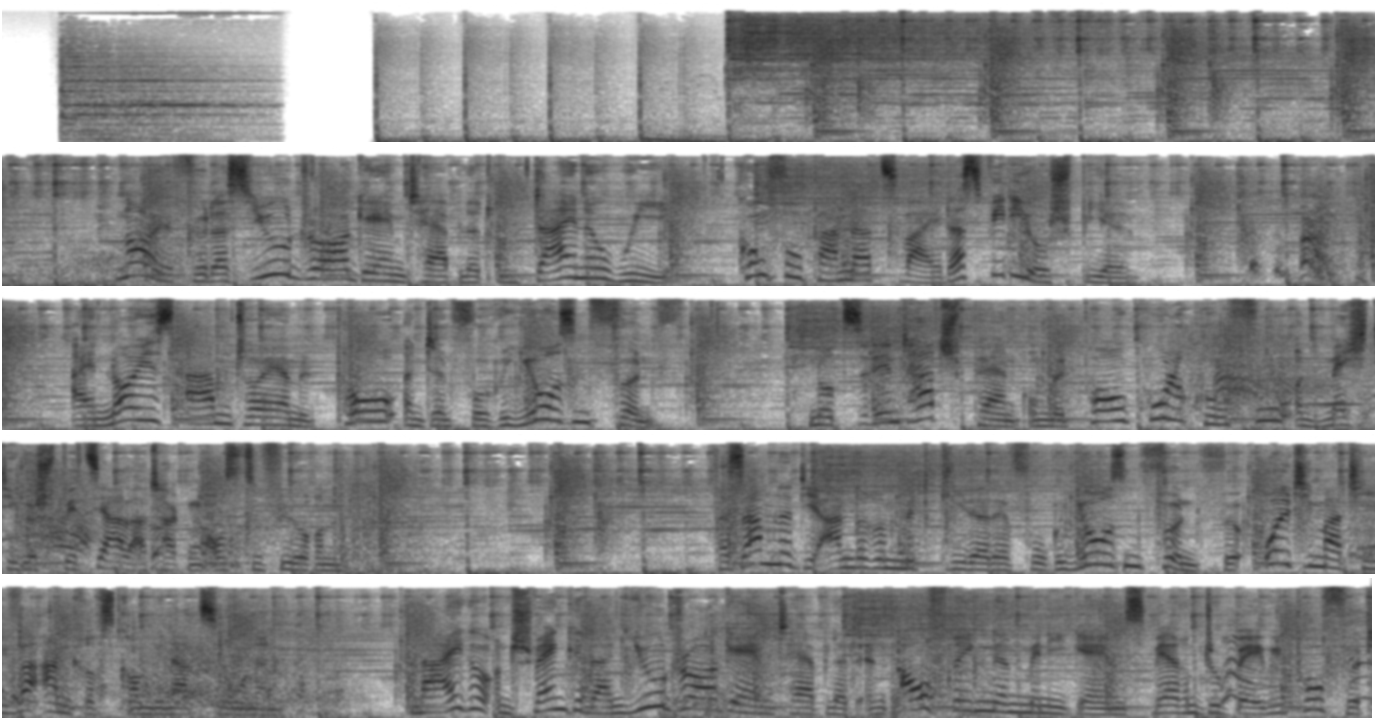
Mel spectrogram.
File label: TV Spot; uDraw; KungFuPanda2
